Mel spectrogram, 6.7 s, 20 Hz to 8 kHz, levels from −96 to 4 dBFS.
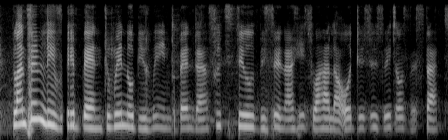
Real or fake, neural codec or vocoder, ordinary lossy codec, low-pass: fake; codec, 44.1 kHz, 1.7 kbps, Pupu-Codec; none; 7.2 kHz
